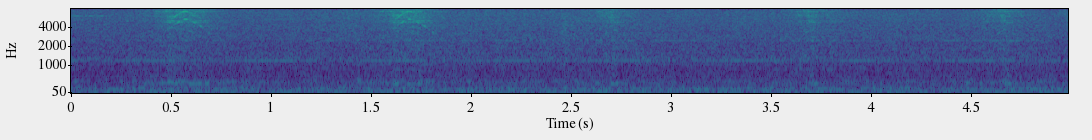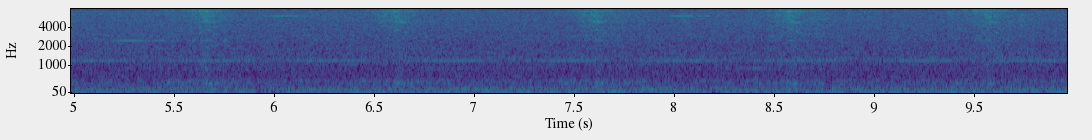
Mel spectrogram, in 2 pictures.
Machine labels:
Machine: slide rail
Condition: normal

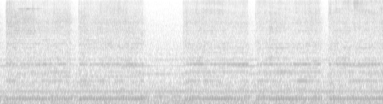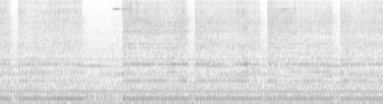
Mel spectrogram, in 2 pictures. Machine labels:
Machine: slide rail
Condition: abnormal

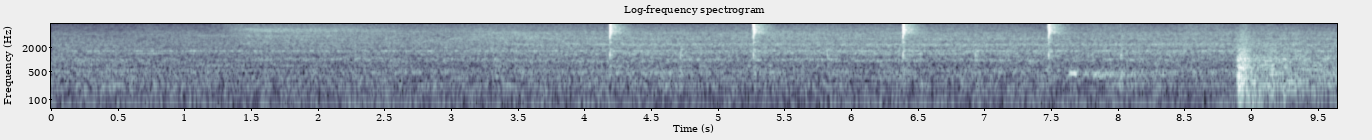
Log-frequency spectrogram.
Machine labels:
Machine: valve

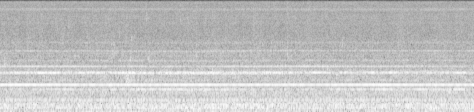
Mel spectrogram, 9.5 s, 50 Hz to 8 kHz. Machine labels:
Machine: pump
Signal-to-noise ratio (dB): -6 dB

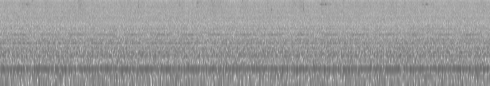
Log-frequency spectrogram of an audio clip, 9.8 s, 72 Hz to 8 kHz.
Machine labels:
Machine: pump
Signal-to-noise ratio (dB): 6 dB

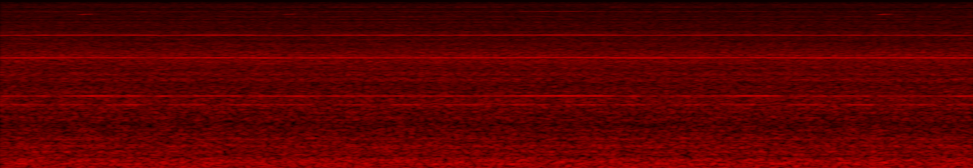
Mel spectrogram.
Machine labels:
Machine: pump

